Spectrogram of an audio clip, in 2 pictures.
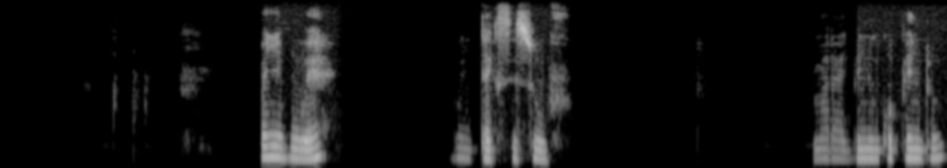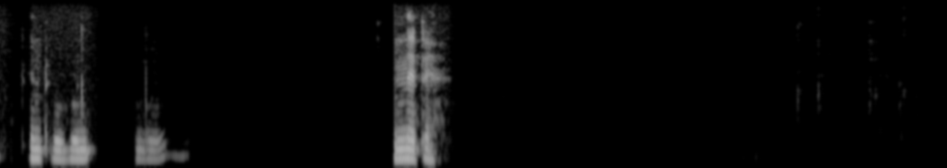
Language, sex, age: Wolof, female, 36-49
